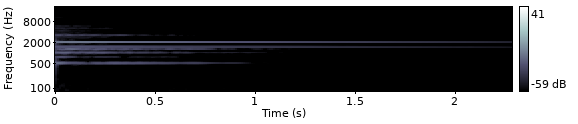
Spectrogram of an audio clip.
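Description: A single bell-like chime note from a short musical jingle, struck just before and ringing out, fading slowly away.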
